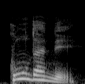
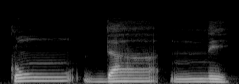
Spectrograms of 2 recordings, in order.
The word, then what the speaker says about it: condamné: Condamné. Okay, so it's really strange because this M here, well, technically it's not pronounced. Condamné.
